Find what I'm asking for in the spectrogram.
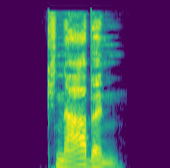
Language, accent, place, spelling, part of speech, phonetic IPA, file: German, Germany, Berlin, Knaben, noun, [ˈknaːbn̩], De-Knaben.ogg
- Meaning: inflection of Knabe: 1. genitive/dative/accusative singular 2. nominative/genitive/dative/accusative plural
